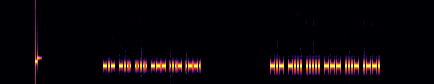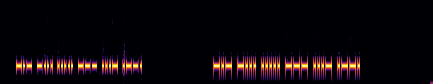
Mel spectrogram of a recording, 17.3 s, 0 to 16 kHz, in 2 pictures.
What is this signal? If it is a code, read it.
Morse code, heard as a keyed tone, about 38 wpm, 700 Hz. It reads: KB5OVP KB5OVP KB5OVP KB5OVP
